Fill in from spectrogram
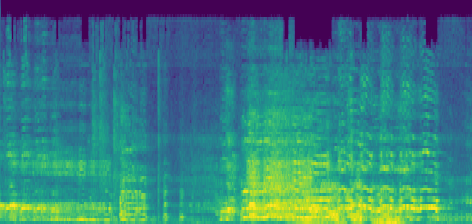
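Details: Kukuak Balenggek rooster, the singing chicken breed from Solok, crowing in drawn-out undulating phrases with repeated looping bends, a short break midway, then a louder warbling stretch ending abruptly.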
